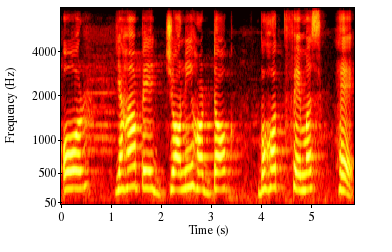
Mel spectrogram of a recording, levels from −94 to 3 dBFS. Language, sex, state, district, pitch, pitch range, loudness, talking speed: Hindi, female, Madhya Pradesh, Dhar, 255 Hz, 250-270 Hz, -15 LUFS, 90 wpm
